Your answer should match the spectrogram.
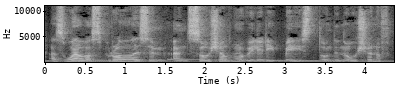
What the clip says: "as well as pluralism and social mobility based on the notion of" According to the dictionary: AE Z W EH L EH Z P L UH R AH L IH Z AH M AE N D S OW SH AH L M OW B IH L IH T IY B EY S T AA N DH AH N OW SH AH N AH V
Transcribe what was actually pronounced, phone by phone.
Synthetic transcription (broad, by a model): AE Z W EH L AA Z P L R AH L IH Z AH M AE N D S OW SH AH L M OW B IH L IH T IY B EY S T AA N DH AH N OW SH AH N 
